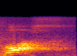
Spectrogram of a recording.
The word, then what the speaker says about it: Włoch: Okay, in Polish, Italian, Italy is Włoch, and Włoch, W-O-J-E, and it's pronounced Włoch.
